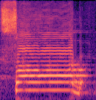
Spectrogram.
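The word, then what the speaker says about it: ص: basically কিভাবে করবো আমরা সদ স মোটা করে সদ স এভাবে করে স এভাবে উচ্চারণ করবেন হ্যাঁ স সদ সদ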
